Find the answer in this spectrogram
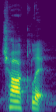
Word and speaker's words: chocolate: And so even though you still spell all of those syllables, native speakers now say chocolate.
